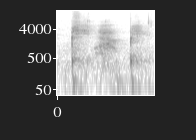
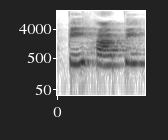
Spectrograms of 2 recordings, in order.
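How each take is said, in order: First: Soft whispered echo of the line. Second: Sung line. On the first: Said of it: "like an echo". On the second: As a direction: sing it for them to echo. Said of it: "you'll repeat it back to me". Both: Shown as a demonstration.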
